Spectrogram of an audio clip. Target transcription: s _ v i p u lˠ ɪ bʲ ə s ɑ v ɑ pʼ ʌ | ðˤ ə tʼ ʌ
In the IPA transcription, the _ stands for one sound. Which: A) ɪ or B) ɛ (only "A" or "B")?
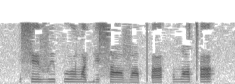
A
